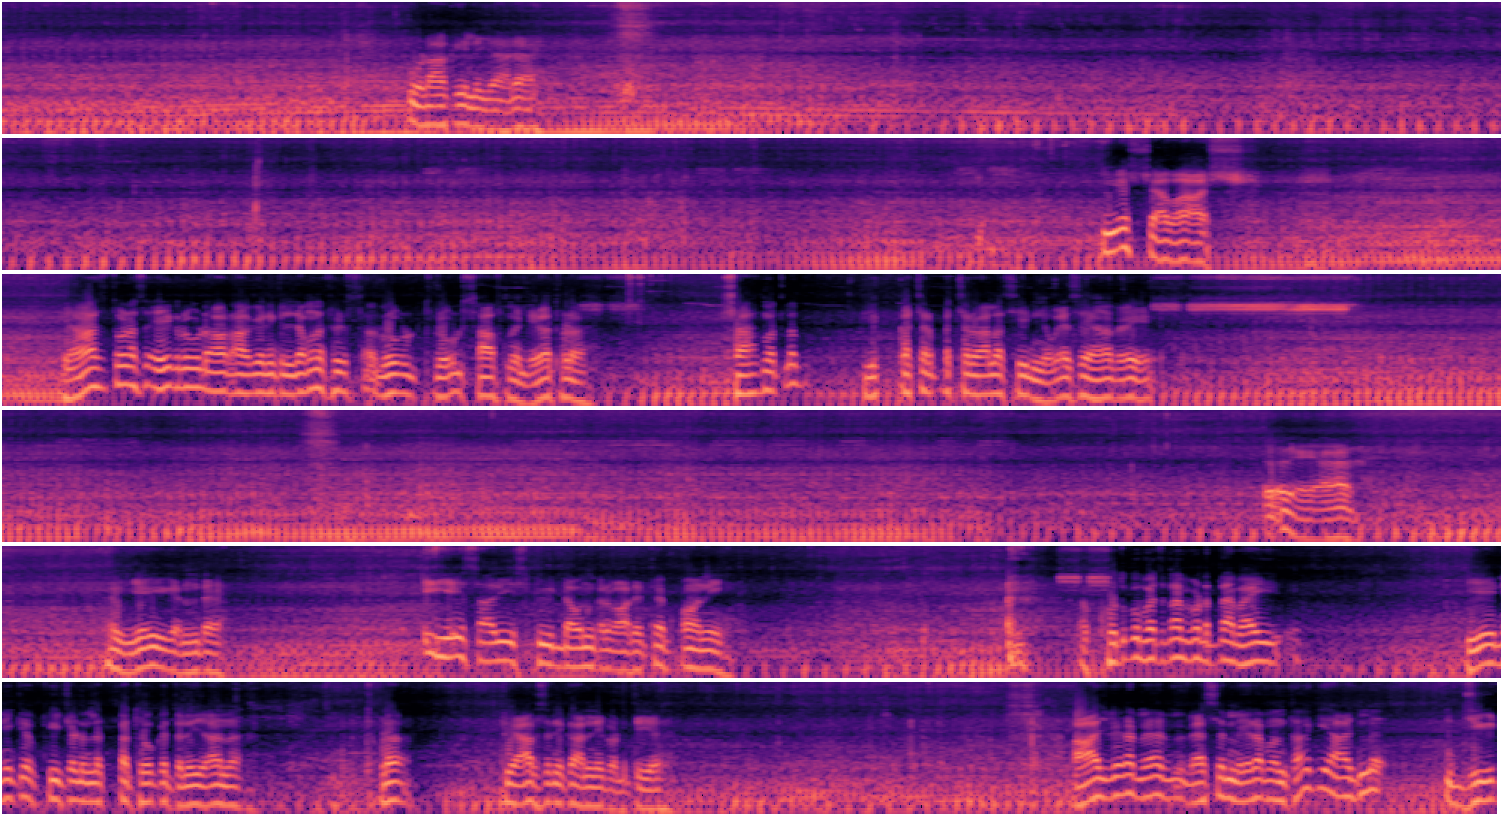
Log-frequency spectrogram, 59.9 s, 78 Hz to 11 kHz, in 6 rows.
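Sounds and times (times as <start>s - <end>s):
motorcycle engine running: 0.0s - 59.9s
motorcycle engine exhaust thump: 46.5s - 47.2s.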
